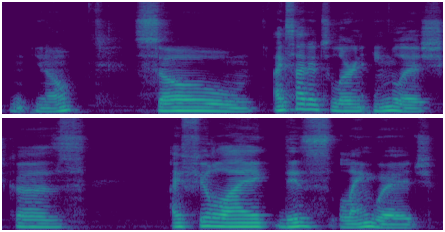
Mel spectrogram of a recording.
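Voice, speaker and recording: A man's voice: fairly low pitch, darkish tone. A young Brazilian man with a Brazilian Portuguese accent, a native Portuguese speaker, talking to camera for his channel in a hesitant way with many fillers and restarts. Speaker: YouTube channel host. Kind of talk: unscripted talk to camera.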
